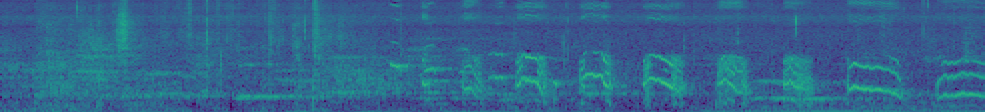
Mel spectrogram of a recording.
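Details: Several young puppies, just beginning to walk and open their eyes, cry toward their mother with louder voices as they grow; repeated high rising-and-falling whines arrive in quick succession over a low steady background rumble.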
